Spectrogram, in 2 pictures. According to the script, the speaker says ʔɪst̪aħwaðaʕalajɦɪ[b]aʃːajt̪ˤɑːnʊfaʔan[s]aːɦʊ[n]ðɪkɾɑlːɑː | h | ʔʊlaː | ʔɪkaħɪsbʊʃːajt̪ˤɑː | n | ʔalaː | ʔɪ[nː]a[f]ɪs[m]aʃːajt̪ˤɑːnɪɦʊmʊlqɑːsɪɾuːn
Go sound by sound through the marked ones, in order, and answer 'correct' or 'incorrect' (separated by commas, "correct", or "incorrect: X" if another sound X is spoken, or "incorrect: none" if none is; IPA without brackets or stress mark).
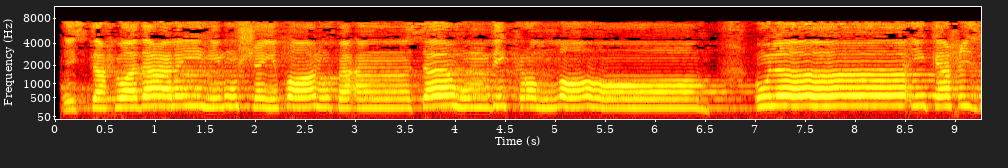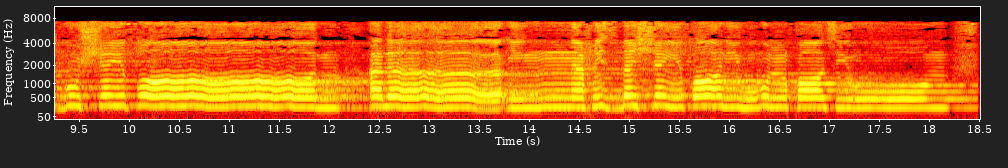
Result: incorrect: m, correct, incorrect: m, correct, incorrect: ħ, incorrect: b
